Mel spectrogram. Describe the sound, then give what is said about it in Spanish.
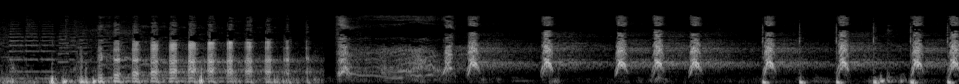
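A dog whines and cries in rapid, pulsing howl-like bursts for about three seconds, then breaks into a series of sharp yips and barks at an uneven rhythm. “Si tu perrito aúlla o llora, no es que quiere ir a la plaza ni está en celo.”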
